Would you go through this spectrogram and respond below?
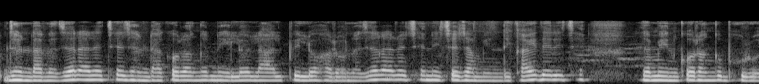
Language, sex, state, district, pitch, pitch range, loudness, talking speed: Rajasthani, female, Rajasthan, Nagaur, 195 Hz, 185-210 Hz, -16 LUFS, 215 wpm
